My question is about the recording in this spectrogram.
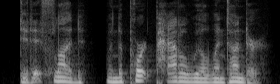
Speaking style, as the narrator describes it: said quietly in Sjalfstiri

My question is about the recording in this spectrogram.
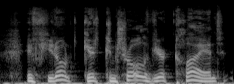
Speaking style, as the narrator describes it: said the judge, his voice quavering with fear

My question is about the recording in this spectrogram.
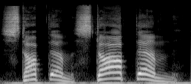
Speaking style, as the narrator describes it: he would shout

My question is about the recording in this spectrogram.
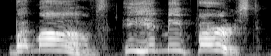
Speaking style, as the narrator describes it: shouted with righteous indignation

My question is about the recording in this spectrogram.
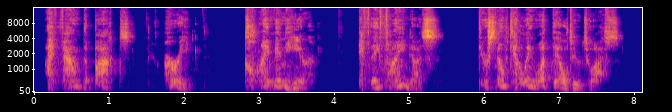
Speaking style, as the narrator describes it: whispered Larry

